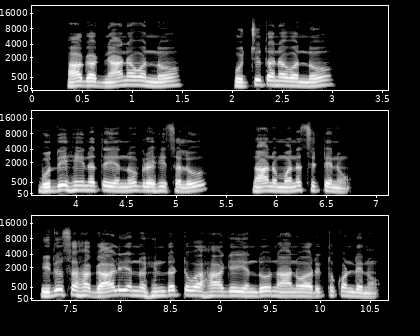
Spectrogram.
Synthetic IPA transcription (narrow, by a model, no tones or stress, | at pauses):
aːɡɐɡɲaːnɐʋɐnːu | ut͡ʃːut̪ɐnɐʋɐnːu | bud̪ʱːiɦiːnɐt̪ɛjɐnːuɡɾɐɦisɐlu | naːnumɐnɐsiʈːe̞nu | id̪usɐɦɐɡaːɭijɐnːuɦind̪ɐʈːuʋɐɦaːɡeend̪unaːnuɐɾit̪ukoɳɖe̞nu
